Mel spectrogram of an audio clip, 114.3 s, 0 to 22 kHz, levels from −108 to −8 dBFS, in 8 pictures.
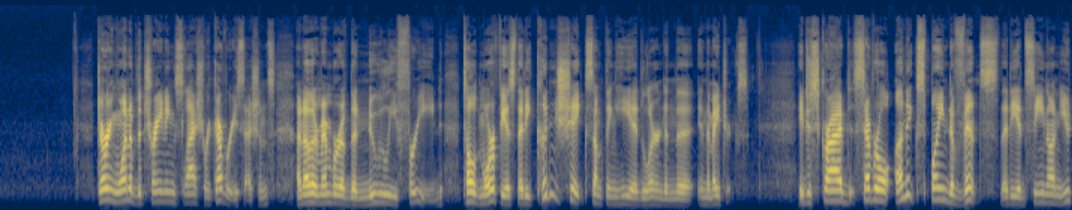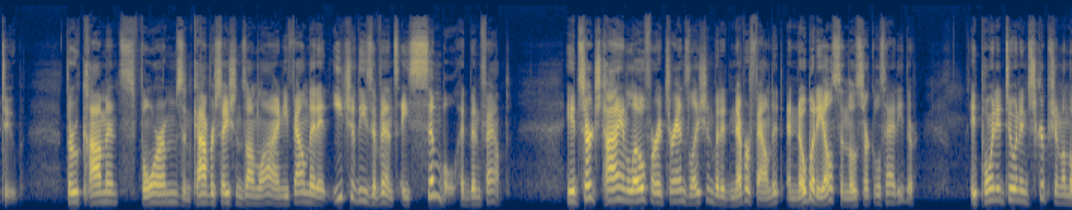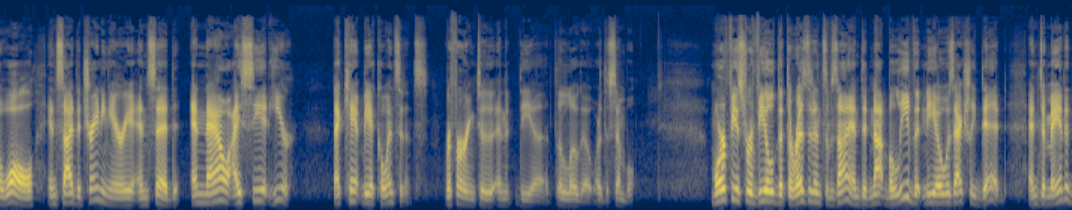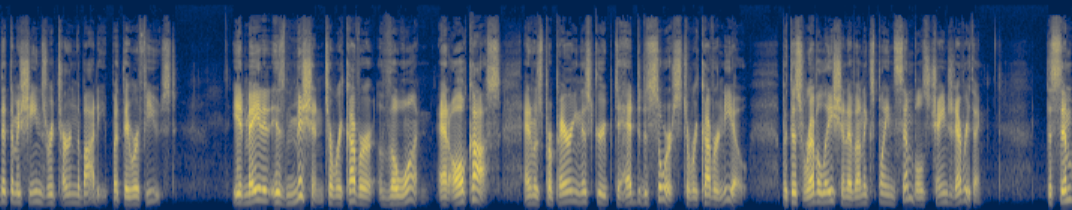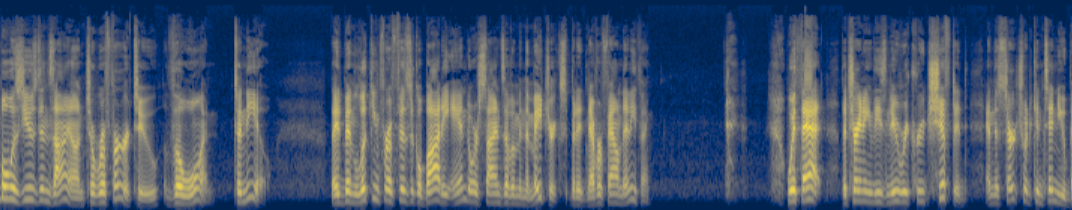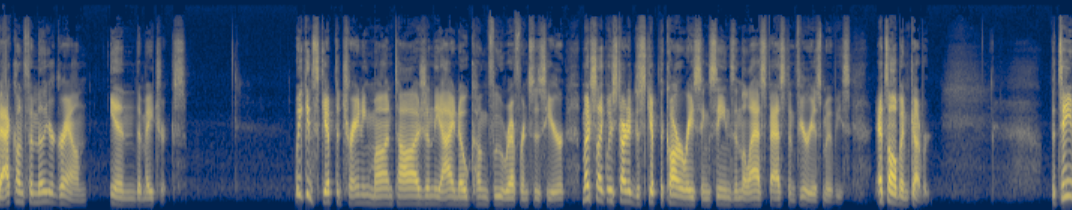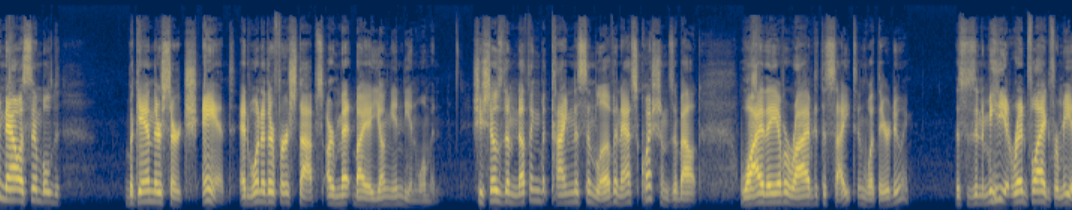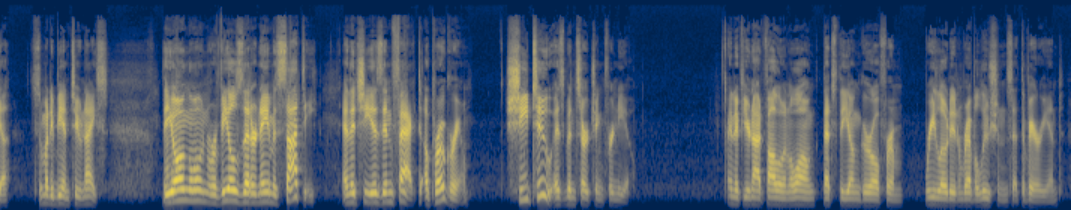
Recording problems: thin; very; fading below 350 Hz

